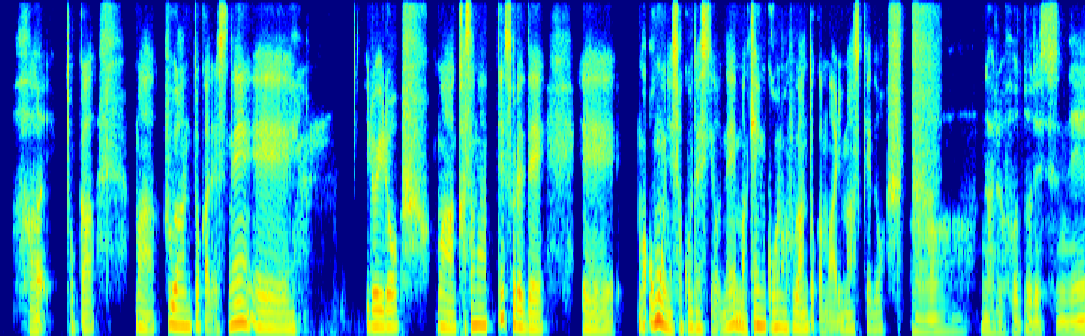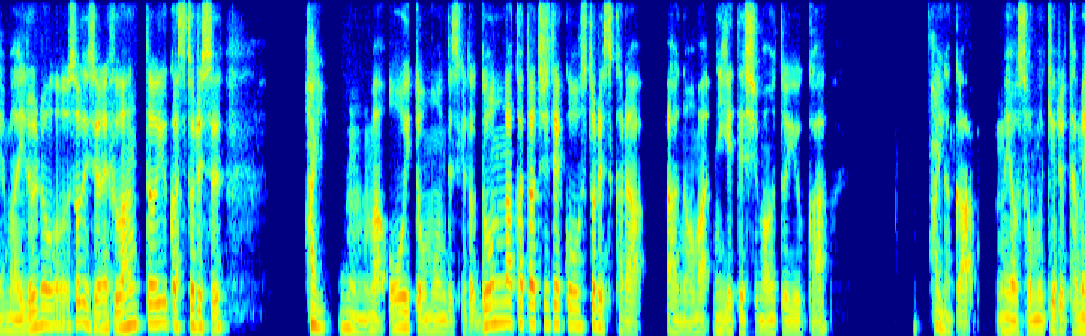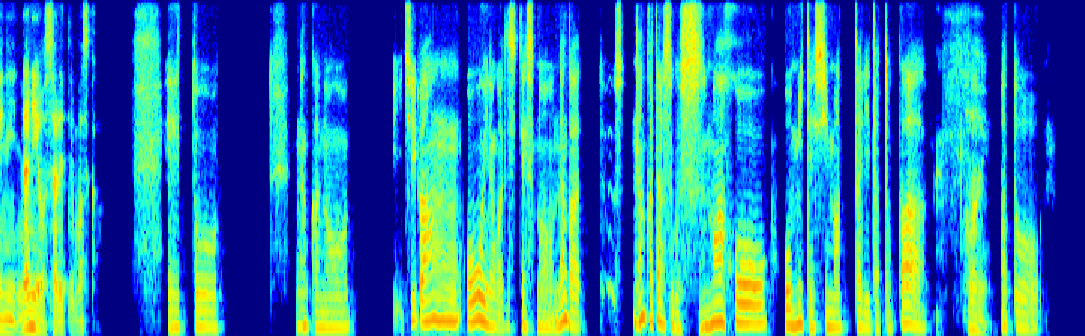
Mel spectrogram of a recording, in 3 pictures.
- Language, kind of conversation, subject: Japanese, advice, ストレスが強いとき、不健康な対処をやめて健康的な行動に置き換えるにはどうすればいいですか？
- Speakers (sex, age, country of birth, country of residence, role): male, 30-34, Japan, Japan, advisor; male, 45-49, Japan, Japan, user
- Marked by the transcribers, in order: other background noise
